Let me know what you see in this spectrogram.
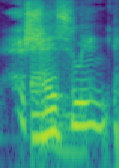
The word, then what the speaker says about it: Aisling: Ooh, Aisling. She says Aisling. Yeah, even though it's not spelled anything like that.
